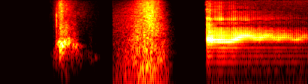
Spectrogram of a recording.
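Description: Animated-logo sound effects: a short pop, a swelling whoosh, then a sudden bright ringing tone, the loudest of the three, that fades out slowly.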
